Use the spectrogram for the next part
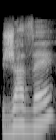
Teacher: final S not pronounced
